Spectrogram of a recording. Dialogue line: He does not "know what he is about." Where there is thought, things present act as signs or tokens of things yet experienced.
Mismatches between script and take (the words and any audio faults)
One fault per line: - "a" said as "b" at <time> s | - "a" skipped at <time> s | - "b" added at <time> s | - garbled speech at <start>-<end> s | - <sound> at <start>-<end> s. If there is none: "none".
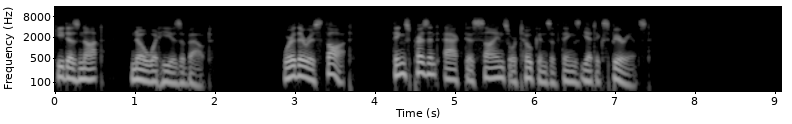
none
